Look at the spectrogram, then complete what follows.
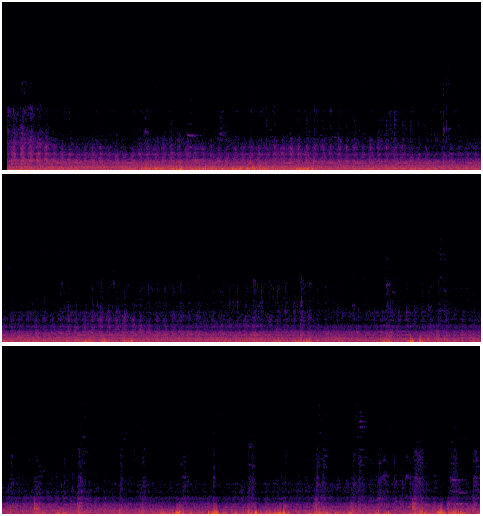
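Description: Passenger train carriages rolling past below, wheels knocking and clicking over the rail joints irregularly, with a steady hum under the rumble. The knocks come thicker near the end.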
